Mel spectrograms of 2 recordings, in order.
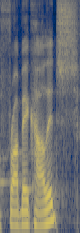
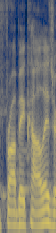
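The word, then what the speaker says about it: Fourah Bay College: It is called Frabe College. It's spelled F-O-U-R-A-H, Bay College. But in Sierra Leone, we pronounce things differently than how it's not phonetic. – Yes. – So they say Frabe College or FBC.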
